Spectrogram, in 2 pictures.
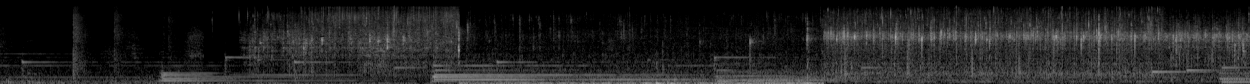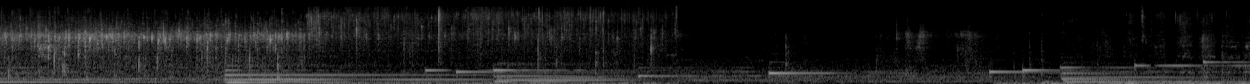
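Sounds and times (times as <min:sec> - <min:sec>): oil sizzling in a wok: 0:02.4 - 0:19.3.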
